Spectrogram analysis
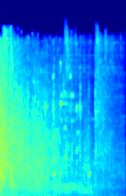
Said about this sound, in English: He swung his fist into the granite, shattering the council's table.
